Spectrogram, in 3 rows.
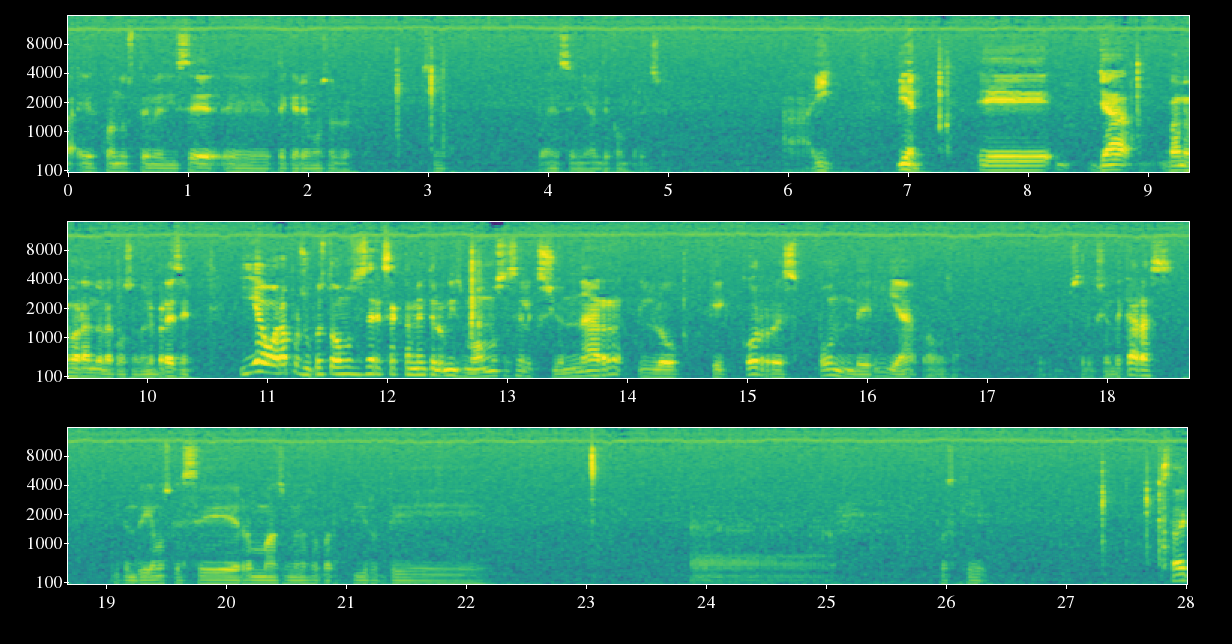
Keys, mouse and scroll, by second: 2.9 click, 3.7 ctrl+r, 4.1 ctrl+click, 6.9 click, 7.3 scroll down 2, 7.9 Tab, 8.6 scroll down 2, 9.0 scroll up 2, 9.7 shift+middle click, 12.0 middle click, 13.4 Tab, 15.2 KP_3, 17.3 click.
